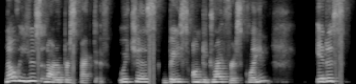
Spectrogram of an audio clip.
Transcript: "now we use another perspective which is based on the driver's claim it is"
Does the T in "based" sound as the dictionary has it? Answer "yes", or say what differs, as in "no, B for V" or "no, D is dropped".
yes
